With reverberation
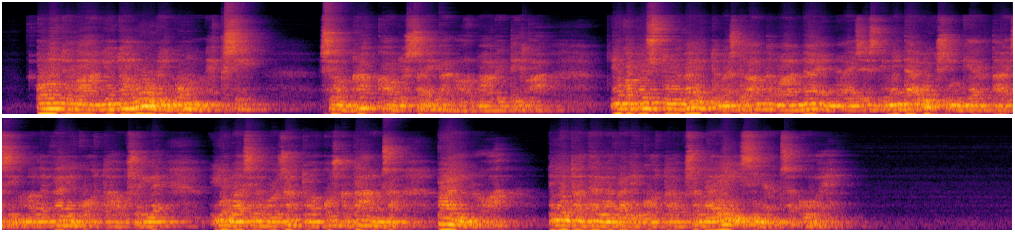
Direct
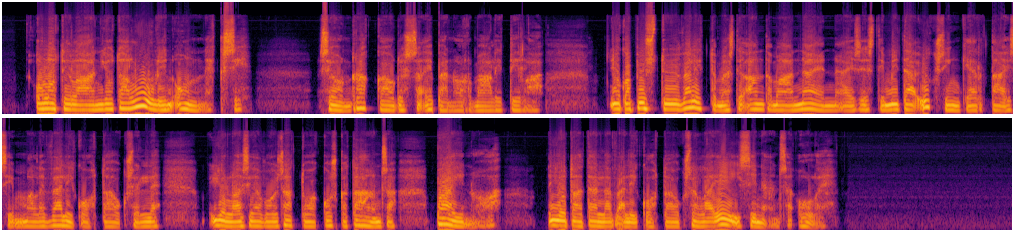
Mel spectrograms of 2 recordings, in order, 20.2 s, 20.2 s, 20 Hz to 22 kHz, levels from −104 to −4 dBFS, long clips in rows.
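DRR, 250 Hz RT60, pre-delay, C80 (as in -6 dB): -8.5 dB, 1.0 s, 5 ms, 7.5 dB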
